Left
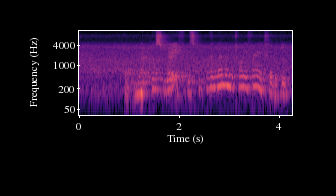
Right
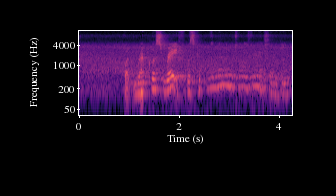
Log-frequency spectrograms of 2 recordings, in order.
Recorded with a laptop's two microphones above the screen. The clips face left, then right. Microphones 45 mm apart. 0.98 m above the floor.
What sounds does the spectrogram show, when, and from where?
0.9 s a woman speaking: 65° right (ahead or behind), 0.5 m
2.5 s a man speaking: 30° left (ahead or behind), 0.8 m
